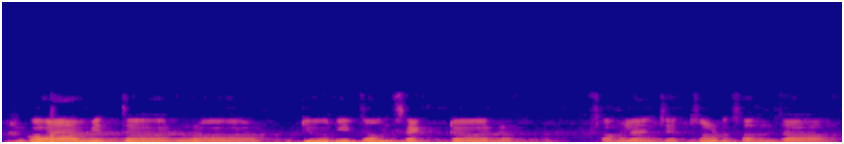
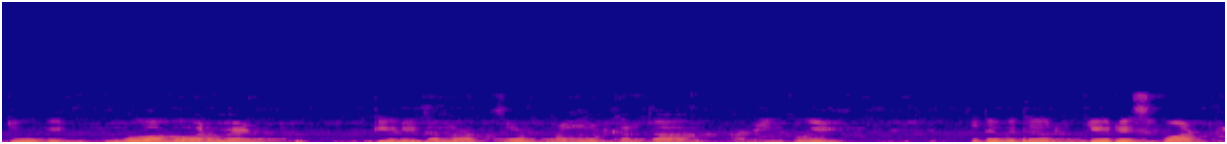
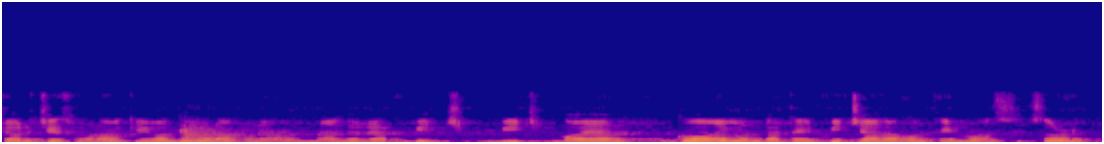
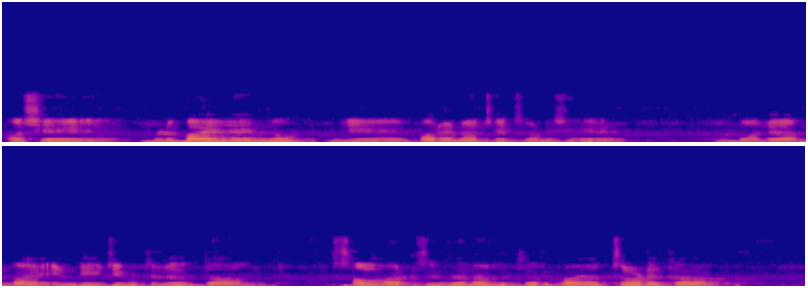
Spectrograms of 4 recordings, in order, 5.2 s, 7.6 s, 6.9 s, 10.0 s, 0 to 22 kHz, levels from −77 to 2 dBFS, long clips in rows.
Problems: none marked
